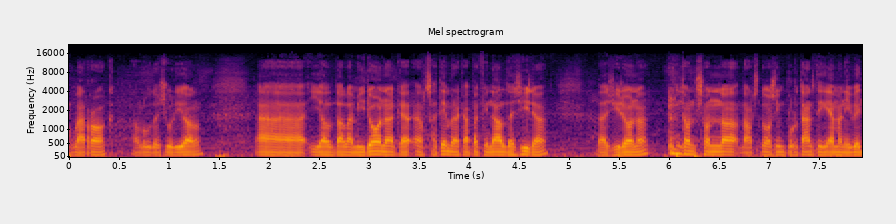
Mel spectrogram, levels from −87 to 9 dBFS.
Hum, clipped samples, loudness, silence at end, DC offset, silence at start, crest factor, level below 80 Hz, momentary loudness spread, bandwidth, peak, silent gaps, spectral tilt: none; under 0.1%; -16 LUFS; 0 s; under 0.1%; 0 s; 16 dB; -36 dBFS; 9 LU; 15 kHz; 0 dBFS; none; -6 dB/octave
